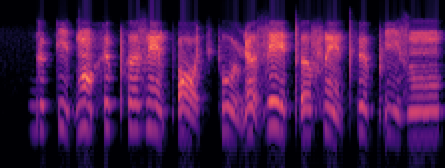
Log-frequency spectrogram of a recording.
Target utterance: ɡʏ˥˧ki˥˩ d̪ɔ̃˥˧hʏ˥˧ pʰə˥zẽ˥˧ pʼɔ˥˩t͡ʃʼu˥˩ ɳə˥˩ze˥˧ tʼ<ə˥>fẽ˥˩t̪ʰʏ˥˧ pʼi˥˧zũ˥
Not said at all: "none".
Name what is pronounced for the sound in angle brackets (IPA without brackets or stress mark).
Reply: ə˥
